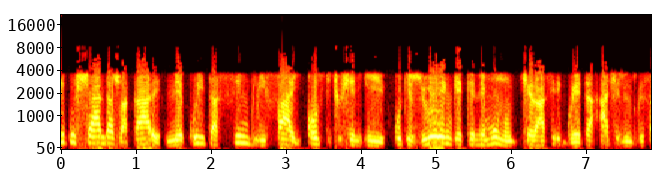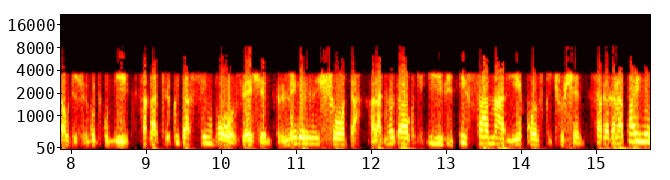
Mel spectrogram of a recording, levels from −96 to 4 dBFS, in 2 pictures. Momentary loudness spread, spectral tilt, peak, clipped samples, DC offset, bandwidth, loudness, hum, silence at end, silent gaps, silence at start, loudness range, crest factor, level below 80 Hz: 8 LU; -6 dB/octave; 0 dBFS; under 0.1%; under 0.1%; 8 kHz; -13 LUFS; none; 0 s; none; 0 s; 3 LU; 12 dB; -40 dBFS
